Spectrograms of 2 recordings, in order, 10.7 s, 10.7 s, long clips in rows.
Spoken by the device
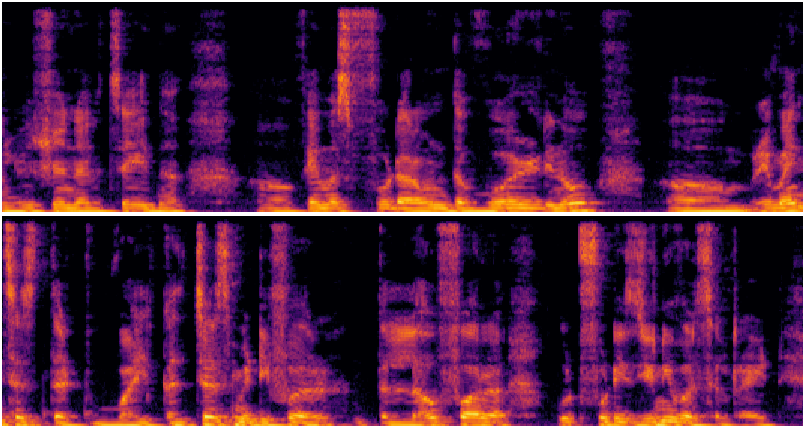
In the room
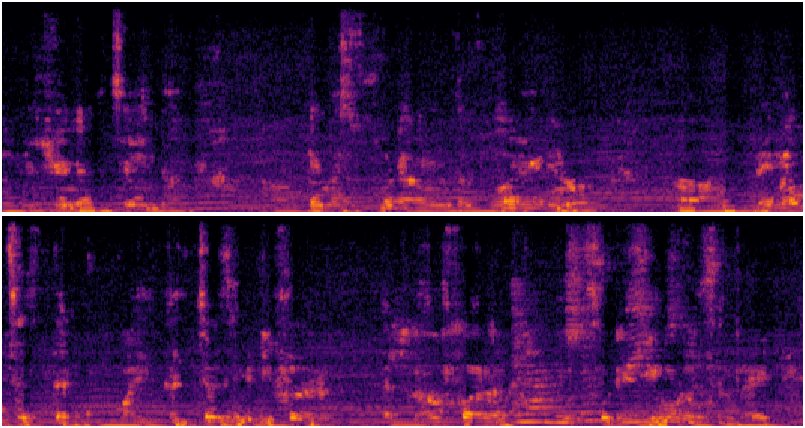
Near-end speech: present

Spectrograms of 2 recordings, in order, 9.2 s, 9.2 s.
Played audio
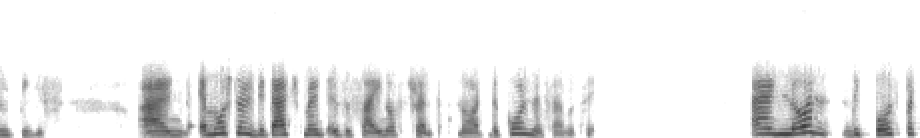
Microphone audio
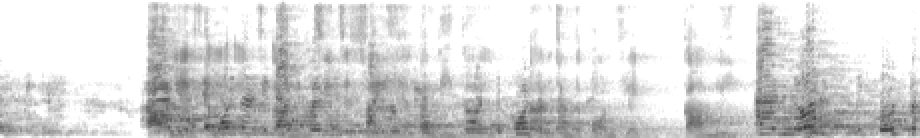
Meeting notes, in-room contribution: present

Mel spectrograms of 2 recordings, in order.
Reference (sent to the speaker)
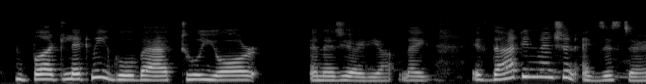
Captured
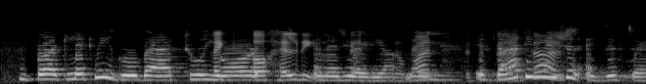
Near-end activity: present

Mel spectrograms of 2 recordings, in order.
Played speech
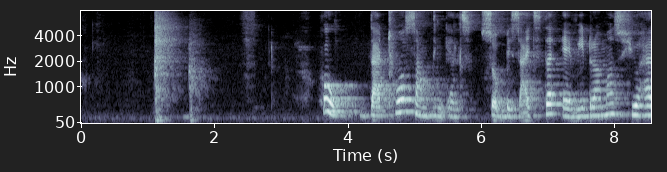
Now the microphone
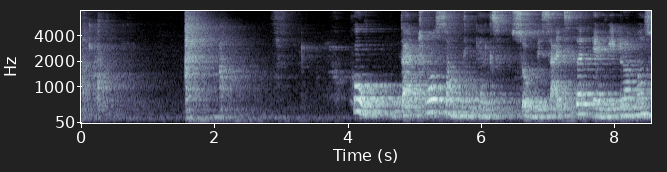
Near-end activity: none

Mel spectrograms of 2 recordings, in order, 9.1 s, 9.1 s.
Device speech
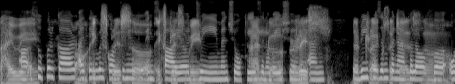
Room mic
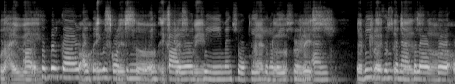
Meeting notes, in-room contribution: none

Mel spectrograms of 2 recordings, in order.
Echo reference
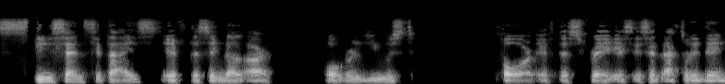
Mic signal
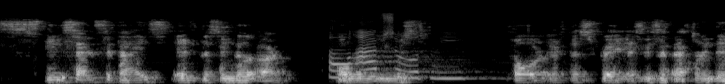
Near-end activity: present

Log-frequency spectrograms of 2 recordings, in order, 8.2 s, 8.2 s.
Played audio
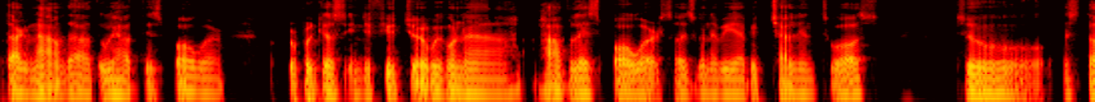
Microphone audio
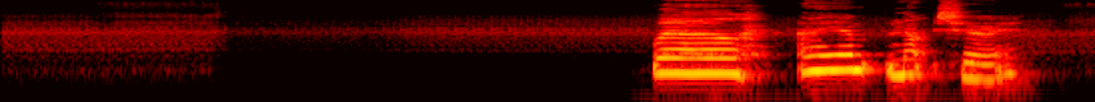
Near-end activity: present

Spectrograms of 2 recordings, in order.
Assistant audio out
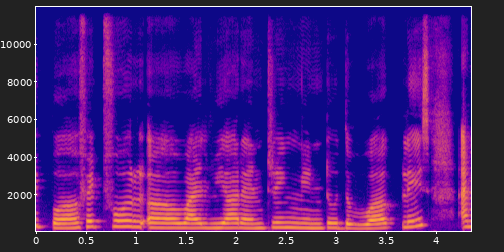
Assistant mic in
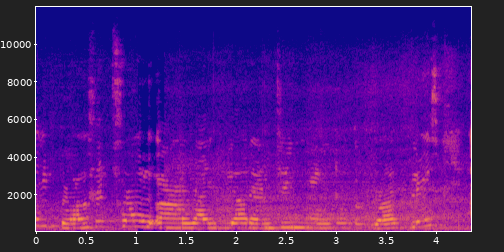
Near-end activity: none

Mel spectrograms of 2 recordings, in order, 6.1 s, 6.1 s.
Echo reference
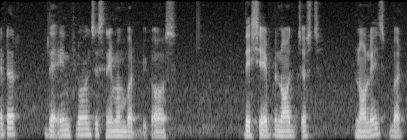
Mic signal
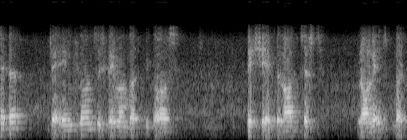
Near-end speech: none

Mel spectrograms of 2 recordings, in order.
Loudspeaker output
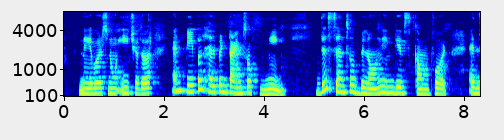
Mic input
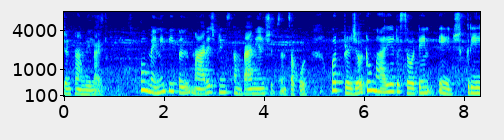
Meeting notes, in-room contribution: present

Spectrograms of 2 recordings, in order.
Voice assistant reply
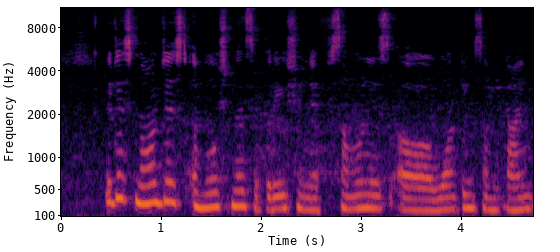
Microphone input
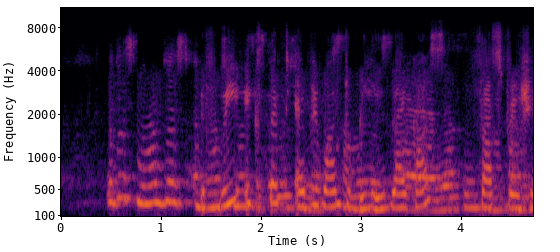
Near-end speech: present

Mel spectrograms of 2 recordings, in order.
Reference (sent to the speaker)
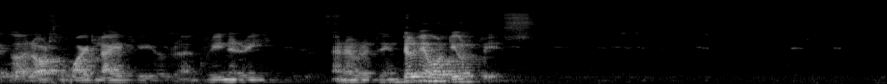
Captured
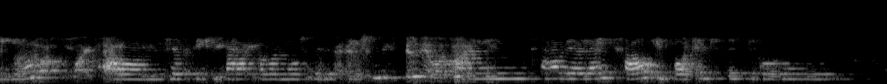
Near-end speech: present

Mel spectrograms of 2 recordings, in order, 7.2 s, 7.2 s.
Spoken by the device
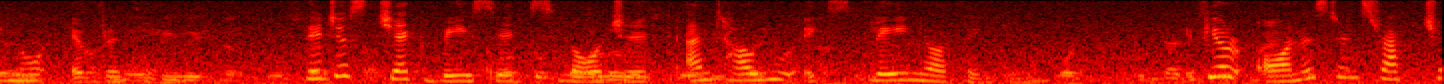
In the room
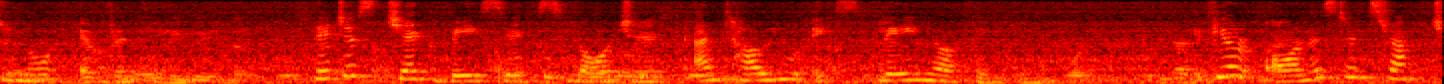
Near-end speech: none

